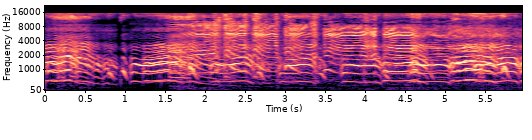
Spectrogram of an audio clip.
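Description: Newborn baby crying in a run of short, high wails, each rising and falling in pitch, about one or two a second.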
